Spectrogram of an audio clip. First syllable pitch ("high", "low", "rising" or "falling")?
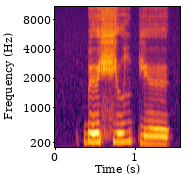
rising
